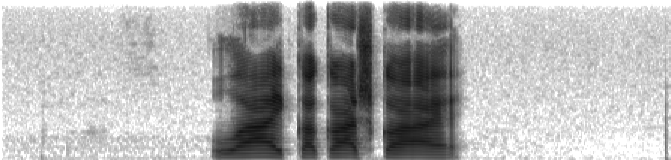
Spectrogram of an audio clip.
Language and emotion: Russian, angry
